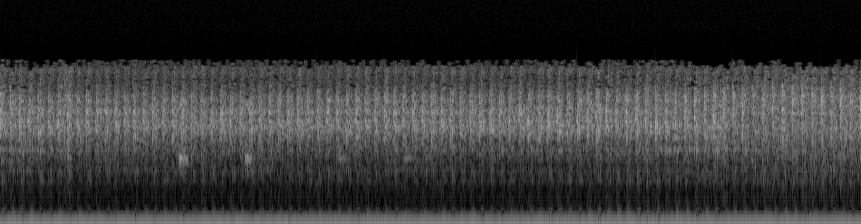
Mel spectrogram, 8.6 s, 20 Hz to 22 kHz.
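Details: Yamaha FZ150i at steady idle: rapid even clattering rattle over the low rumble, worsening daily with heavy vibration; returned after overhaul, engine bearing and primary driven gear replacement; owner suspects valves, unconfirmed.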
